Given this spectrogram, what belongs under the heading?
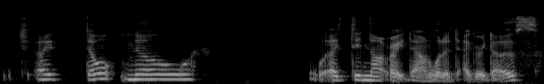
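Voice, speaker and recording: A woman's voice: mid-range voice, takes it slowly, vocal fry, a little mellow. A woman chatting casually as a player in a tabletop game, sounding unsure and questioning.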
